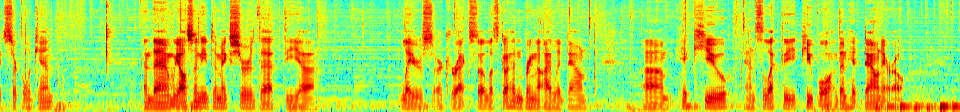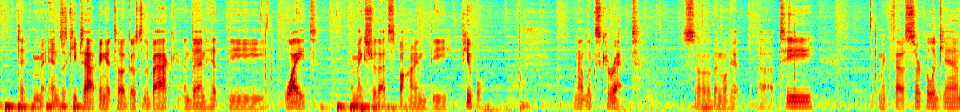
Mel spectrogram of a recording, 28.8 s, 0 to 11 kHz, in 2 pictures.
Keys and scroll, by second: 4.3 t, 6.2 t, 10.3 q, 13.1 Down, 19.5 Down, 24.9 t.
